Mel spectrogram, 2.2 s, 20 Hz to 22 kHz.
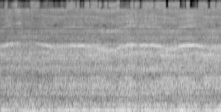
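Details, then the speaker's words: Saleen Mustang, supercharged, first cold start on a untuned base setup at 12 to 14 inches vacuum with the wideband reading rich: high steady supercharger whine over a lumpy, uneven idle; rough rich cold idle on the enrichment table. "You can hear the whine from the supercharger. And it's not smooth idle."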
